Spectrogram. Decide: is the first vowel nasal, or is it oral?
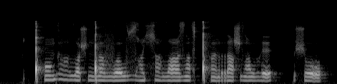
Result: nasal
